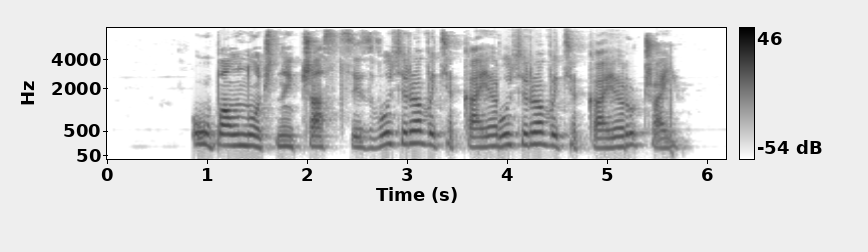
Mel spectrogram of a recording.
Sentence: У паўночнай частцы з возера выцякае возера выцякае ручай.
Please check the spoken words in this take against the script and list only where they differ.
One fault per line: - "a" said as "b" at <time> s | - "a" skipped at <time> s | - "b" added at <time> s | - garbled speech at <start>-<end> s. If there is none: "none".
none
